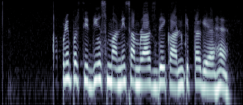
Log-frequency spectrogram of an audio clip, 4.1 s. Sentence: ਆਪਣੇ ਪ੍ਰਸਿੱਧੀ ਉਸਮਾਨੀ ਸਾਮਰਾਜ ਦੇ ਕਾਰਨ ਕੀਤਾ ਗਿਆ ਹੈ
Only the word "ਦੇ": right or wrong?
right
